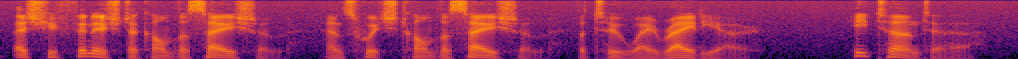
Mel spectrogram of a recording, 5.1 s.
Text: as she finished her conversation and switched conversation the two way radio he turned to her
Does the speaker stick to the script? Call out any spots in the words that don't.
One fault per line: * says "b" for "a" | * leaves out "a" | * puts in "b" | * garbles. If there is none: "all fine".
all fine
